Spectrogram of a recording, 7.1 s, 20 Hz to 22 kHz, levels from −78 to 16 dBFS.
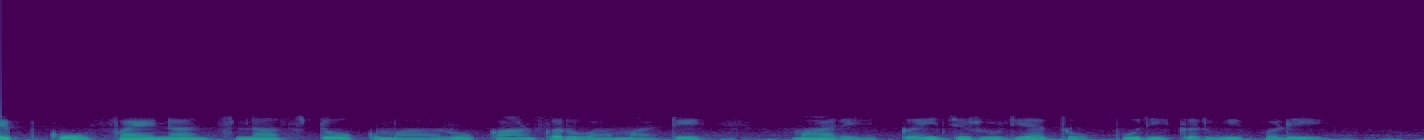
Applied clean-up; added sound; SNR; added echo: none; none; none; none.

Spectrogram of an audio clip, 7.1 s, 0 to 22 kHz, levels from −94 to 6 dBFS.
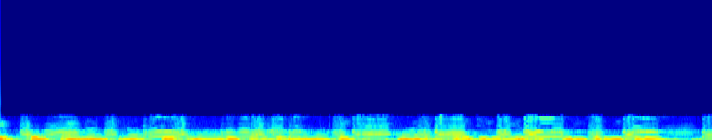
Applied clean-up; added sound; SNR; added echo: none; Fowl; 11 dB; reverberation time 0.3 s.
